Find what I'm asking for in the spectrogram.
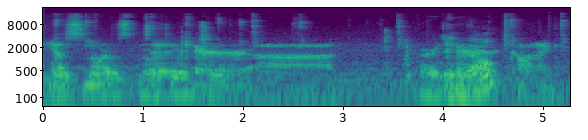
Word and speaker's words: Konig: Conig. – Conig. K-O-N-I-G.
